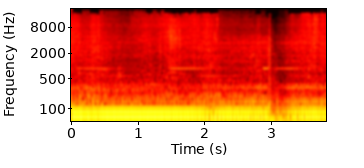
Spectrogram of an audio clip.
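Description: A loud, deep engine drone from a Lamborghini Urus SUV drifting on ice holds steady, heard close as if from inside the vehicle, with a slight surge near the end.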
